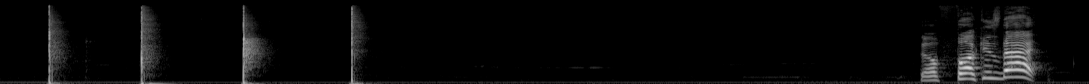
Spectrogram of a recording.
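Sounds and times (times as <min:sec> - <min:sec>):
hand slaps in a slow rhythm: 0:00.4 - 0:01.8, 0:02.4 - 0:02.8, 0:03.5 - 0:03.8
speech: 0:09.2 - 0:10.4.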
